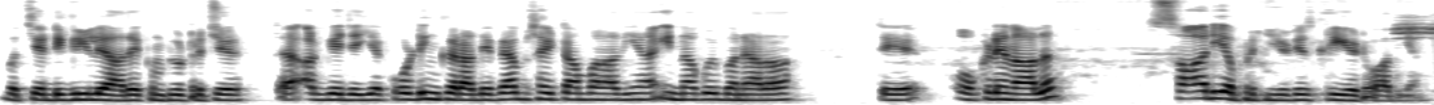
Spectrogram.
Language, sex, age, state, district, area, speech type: Dogri, male, 30-45, Jammu and Kashmir, Jammu, urban, spontaneous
